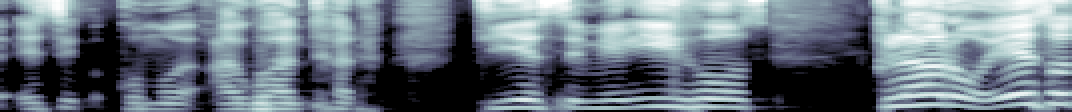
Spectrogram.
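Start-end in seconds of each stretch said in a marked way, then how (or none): 0.1-2.9 laughing. Real, not acted. Joke about his wife.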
